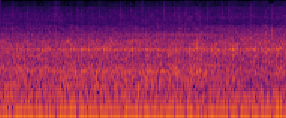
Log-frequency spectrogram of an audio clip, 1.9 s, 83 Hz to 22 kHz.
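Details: M35A2 deuce-and-a-half diesel idling after a new fuel pump pickup tube, 24-volt inline fuel pump and two replaced fuel lines (leak fixed): steady, even low rumble, no stumbles or hunting. Running cleanly.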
